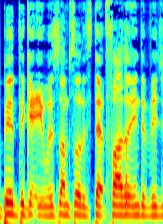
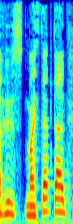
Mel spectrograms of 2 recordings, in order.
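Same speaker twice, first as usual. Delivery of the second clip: ordinary talk, nothing marked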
